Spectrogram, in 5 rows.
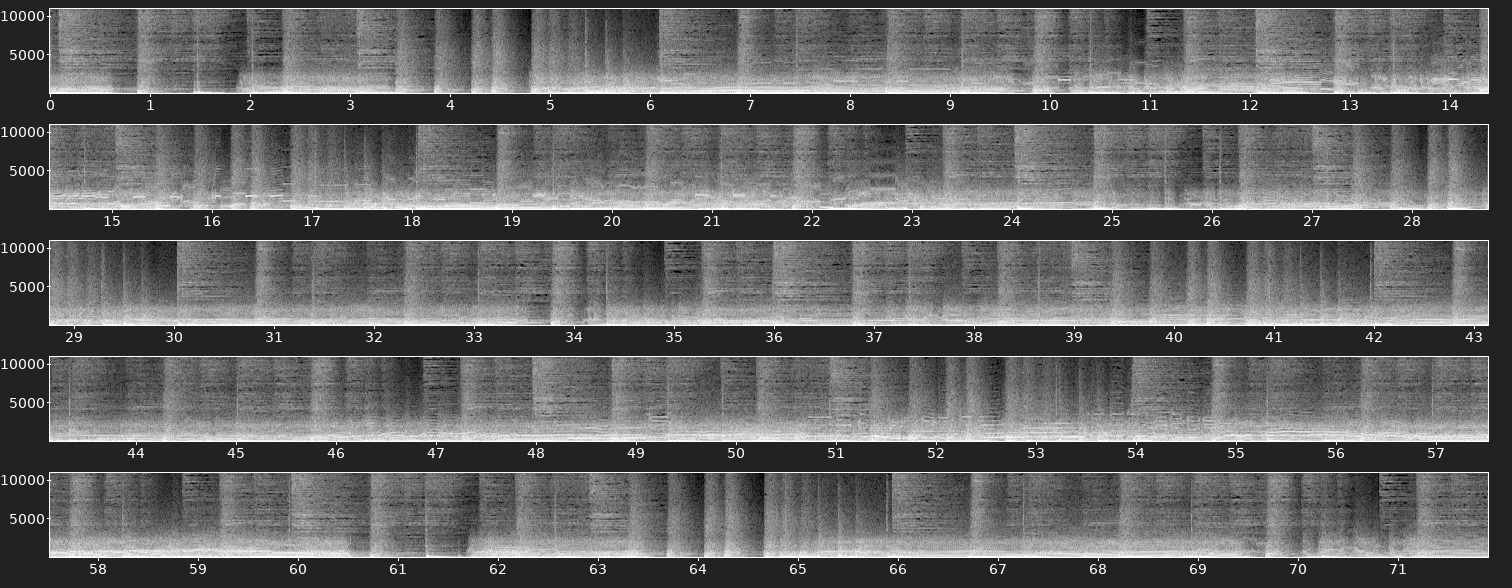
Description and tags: Jammin with Snapper
I got the drum track from Snapper4298
Had fun this morning jammin' with him.
hard, metal, Rock, jam, 4298, loop, snapper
